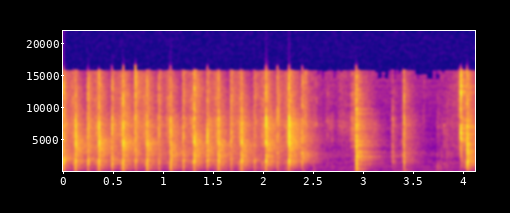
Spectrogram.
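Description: A deck of tarot cards being shuffled by hand: a quick patter of card clicks, about ten a second, that stops about two and a half seconds in. It is followed by a few single taps of cards near the end.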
